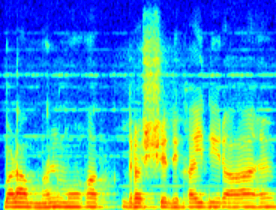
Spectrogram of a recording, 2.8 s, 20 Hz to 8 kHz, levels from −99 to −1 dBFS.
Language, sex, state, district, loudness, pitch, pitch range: Hindi, male, Madhya Pradesh, Bhopal, -18 LUFS, 165 Hz, 160-165 Hz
